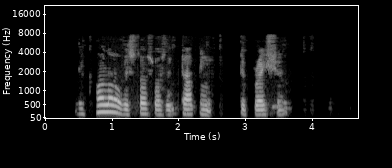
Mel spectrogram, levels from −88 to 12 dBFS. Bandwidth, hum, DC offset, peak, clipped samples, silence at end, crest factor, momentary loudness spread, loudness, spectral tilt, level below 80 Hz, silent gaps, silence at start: 8 kHz; none; under 0.1%; -6 dBFS; under 0.1%; 1.1 s; 18 dB; 14 LU; -22 LUFS; -5 dB/octave; -78 dBFS; 2.68-2.91 s, 3.06-3.11 s; 0.5 s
